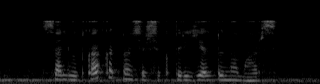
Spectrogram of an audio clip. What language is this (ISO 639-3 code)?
rus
